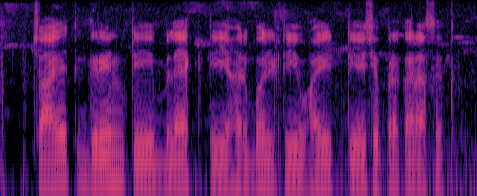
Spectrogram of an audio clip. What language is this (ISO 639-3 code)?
mar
